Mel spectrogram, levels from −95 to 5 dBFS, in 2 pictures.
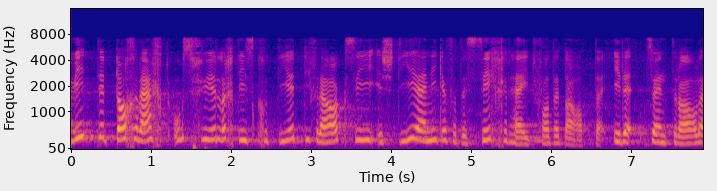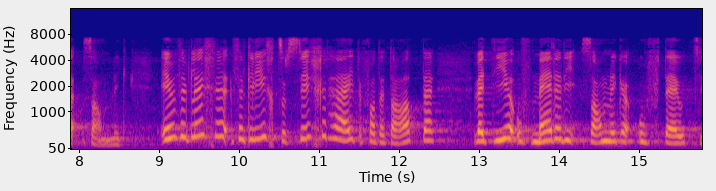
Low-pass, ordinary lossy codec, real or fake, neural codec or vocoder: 7.2 kHz; none; real; none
